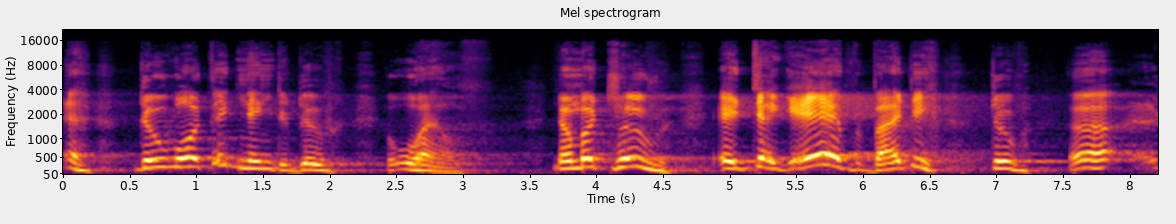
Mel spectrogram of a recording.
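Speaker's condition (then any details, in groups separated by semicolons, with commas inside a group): Cerebral palsy; hard for many to understand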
